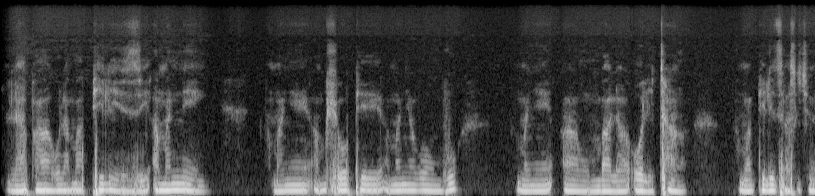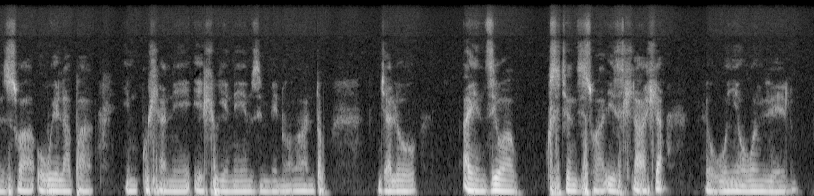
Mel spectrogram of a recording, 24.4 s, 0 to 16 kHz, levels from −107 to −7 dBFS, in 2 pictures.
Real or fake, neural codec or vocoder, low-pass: fake; vocoder, 44.1 kHz, 128 mel bands every 256 samples, BigVGAN v2; 14.4 kHz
